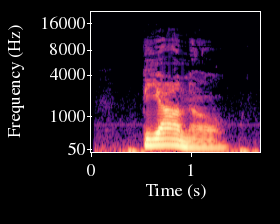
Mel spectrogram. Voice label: "piano", Dutch

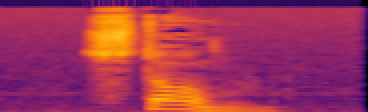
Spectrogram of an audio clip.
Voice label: "stoom", Dutch

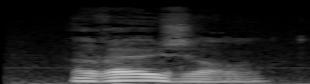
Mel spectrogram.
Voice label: "reuzel", Dutch

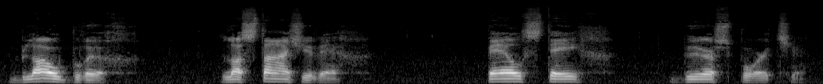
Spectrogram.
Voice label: "Blaauwbrug Lastageweg", Dutch

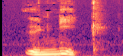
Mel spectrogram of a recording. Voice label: "uniek", Dutch

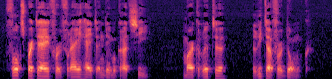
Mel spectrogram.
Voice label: VVD, Dutch

